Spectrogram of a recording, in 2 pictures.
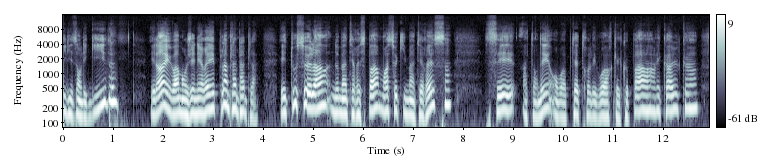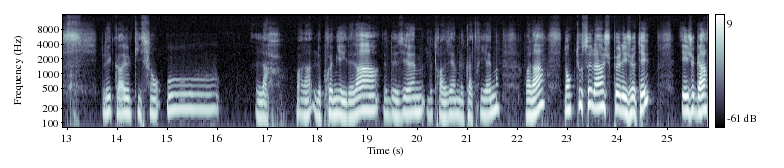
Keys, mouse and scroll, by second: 1.7 click, 12.1 click, 16.4 click, 19.0 click, 20.2 click, 21.0 click, 22.5 Escape.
